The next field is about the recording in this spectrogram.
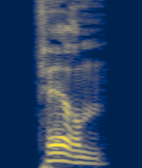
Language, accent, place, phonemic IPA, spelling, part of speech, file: German, Germany, Berlin, /fɪʁm/, firm, adjective, De-firm.ogg
- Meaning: experienced, well versed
